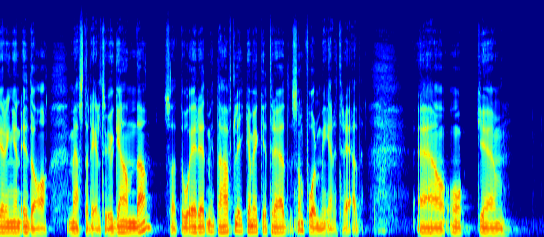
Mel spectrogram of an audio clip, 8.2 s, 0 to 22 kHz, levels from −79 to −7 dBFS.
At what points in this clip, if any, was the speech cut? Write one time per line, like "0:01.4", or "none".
0:01.0
0:03.1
